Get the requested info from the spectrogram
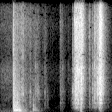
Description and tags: A shotgun shooting and reloading.
I made it by slamming on a cardboard box and cocking a toy gun.
Yeah. Y'know.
